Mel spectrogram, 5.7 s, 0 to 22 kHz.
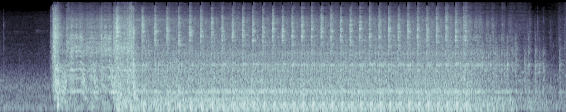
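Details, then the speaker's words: John Deere 445 twin, new governor gear fitted, coil pack test with one plug unplugged; cranks, catches and settles into an even beat of about three to four pulses a second, no skips; runs normally on that single cylinder, not missing. "so as you can see they're just running on that cylinder it still runs pretty good it's not you can tell it's not missing on that cylinder"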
